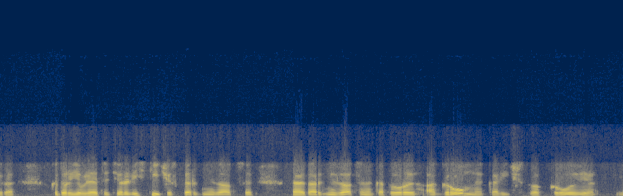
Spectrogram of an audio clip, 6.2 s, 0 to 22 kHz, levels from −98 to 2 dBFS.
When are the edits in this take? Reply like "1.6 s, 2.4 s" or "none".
none

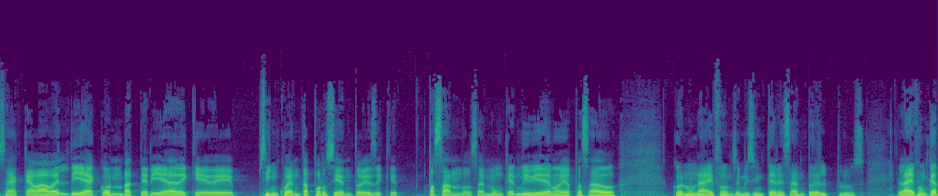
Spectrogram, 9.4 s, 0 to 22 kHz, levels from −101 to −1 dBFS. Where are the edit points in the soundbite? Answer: 4.2 s, 8.1 s

